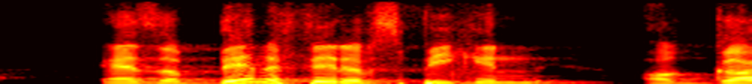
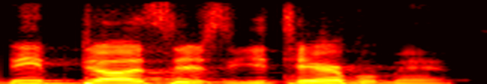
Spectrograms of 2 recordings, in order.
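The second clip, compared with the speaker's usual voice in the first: ordinary talk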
